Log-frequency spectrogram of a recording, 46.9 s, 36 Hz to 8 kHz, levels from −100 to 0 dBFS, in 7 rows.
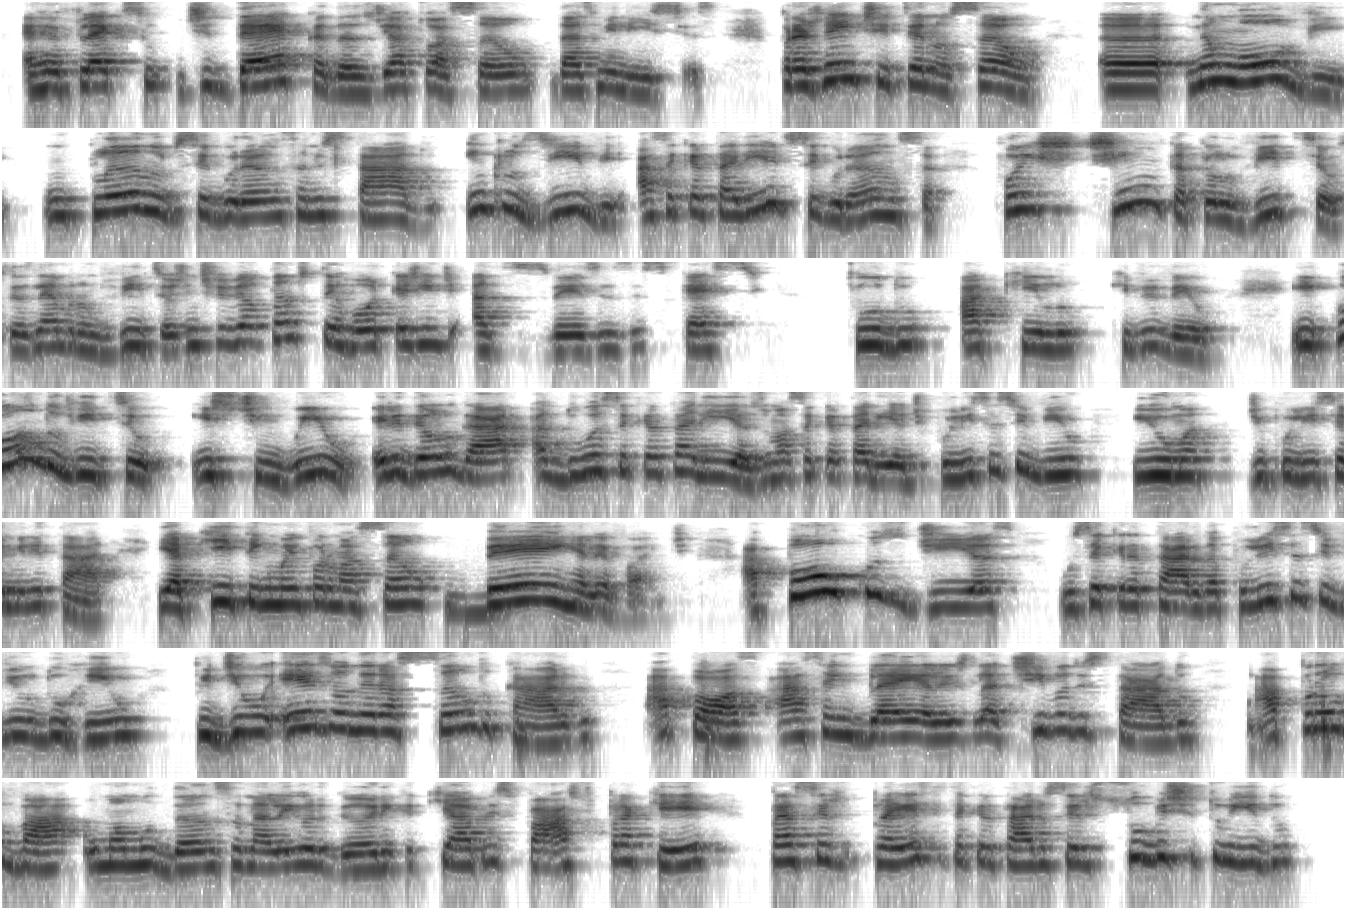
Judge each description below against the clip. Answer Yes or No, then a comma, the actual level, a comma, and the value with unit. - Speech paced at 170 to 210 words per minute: No, average, 145 wpm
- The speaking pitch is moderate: No, high, 225 Hz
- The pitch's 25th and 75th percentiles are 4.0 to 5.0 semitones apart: Yes, average, 4.3 semitones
